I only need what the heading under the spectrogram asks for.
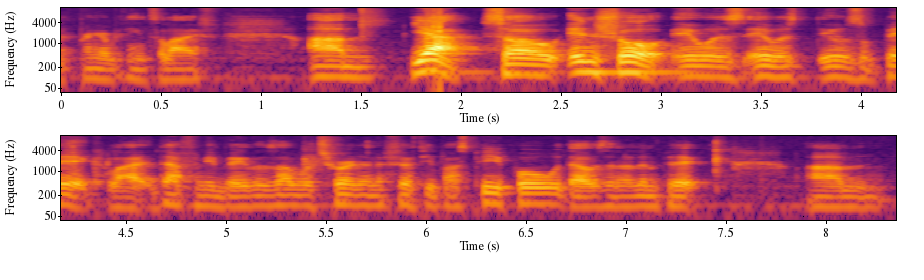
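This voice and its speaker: Lively young man telling stories. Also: low-pitched. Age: young adult. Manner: animated storyteller, many fillers, laughs while telling. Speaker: guest, video production founder. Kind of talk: casual storytelling interview.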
